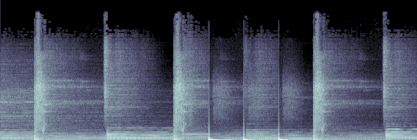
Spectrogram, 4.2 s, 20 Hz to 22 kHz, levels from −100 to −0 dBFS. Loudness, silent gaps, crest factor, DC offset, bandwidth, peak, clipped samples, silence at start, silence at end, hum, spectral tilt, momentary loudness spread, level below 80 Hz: -19 LUFS; none; 18 dB; under 0.1%; over 20 kHz; 0 dBFS; under 0.1%; 0 s; 0 s; none; -4 dB/octave; 10 LU; -22 dBFS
